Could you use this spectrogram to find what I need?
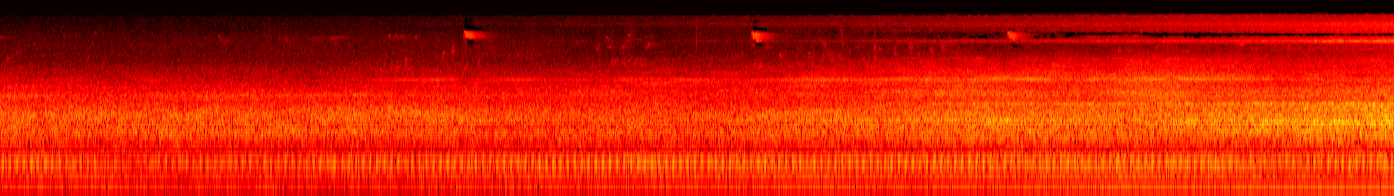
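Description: A diesel train engine roars steadily as it approaches and grows louder.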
